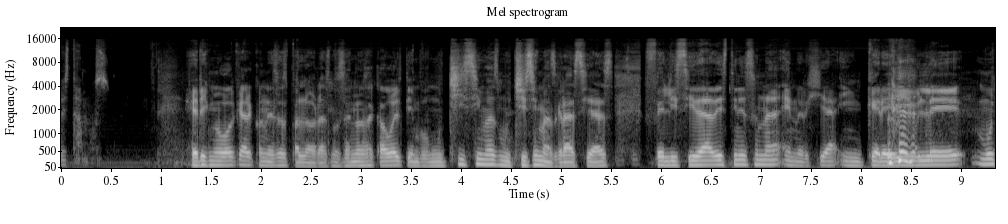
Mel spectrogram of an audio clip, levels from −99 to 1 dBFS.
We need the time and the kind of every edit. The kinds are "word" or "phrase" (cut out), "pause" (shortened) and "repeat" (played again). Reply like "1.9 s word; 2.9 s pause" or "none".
5.8 s pause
